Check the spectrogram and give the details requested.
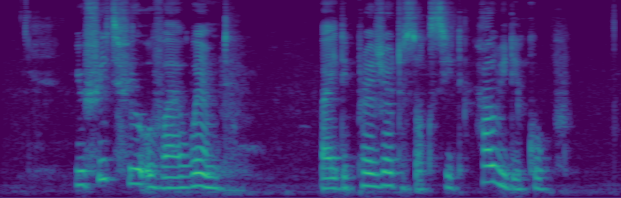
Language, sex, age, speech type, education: Nigerian Pidgin, female, 46-60, read, tertiary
